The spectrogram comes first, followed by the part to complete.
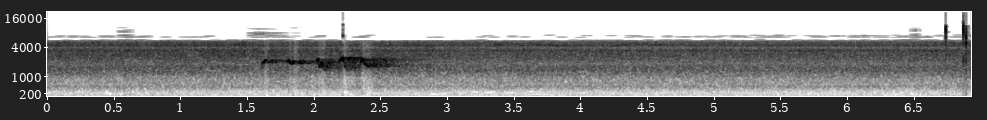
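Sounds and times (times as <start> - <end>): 
steady hiss: 0.0 - 6.9
lesser cuckoo short rapid staccato whistled phrase: 1.6 - 2.8.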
